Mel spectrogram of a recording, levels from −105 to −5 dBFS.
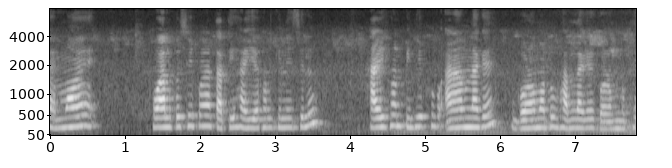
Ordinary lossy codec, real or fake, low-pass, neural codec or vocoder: none; real; none; none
